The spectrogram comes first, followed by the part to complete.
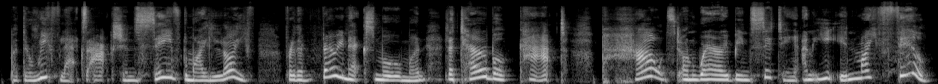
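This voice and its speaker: A woman narrates a fairytale as its storyteller. Her delivery is unhurried and expressive, with careful deliberate phrasing. The voice has a breathy, slightly husky texture at a medium pitch. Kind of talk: scripted fairytale narration in character.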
